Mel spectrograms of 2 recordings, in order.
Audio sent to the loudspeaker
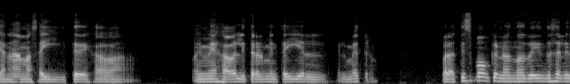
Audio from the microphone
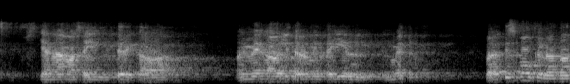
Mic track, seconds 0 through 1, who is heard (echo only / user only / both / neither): echo only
